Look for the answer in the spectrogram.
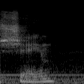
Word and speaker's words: Shem: So the name for Hebrew is Shem, not our English shame.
